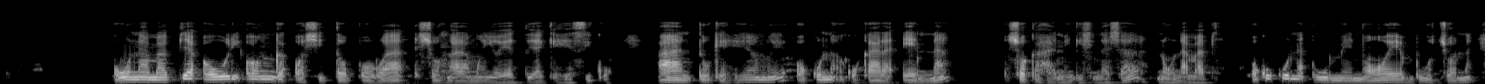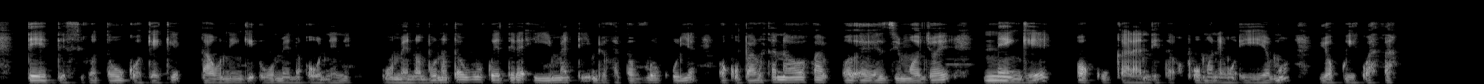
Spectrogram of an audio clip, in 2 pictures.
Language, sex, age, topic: Oshiwambo, male, 18-24, agriculture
